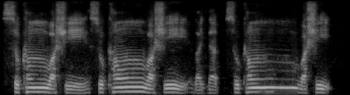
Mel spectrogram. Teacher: This is like you have another wa here, and it becomes a nasal sound. So as the teeth touch the lip for wa, then it causes the sound to come through the nose because there's a closing, partial closing there. When the teeth come to the lip, it's not firm contact, it's soft contact, but you feel the sound come out the nose at the beginning.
